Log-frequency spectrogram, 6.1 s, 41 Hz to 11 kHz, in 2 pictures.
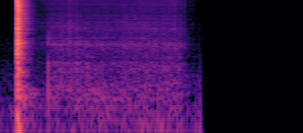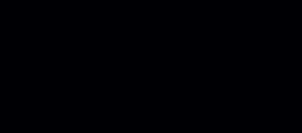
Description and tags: strike a match, Zoom H1 recorder
fire, glitch, H1, match, natural, percussive, zoom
